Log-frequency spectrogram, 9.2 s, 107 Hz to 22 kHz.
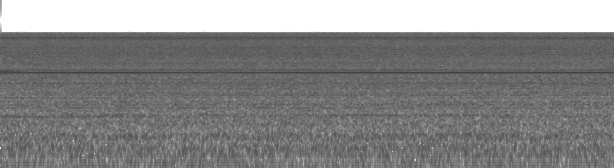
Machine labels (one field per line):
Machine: pump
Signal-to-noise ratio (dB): -6 dB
